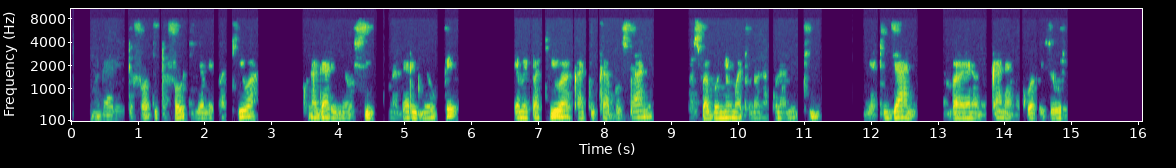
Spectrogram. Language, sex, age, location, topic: Swahili, male, 18-24, Nakuru, finance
